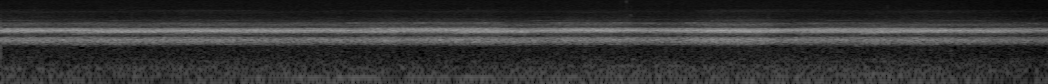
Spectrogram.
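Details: Gray treefrog (Hyla versicolor) mating calls from a couple of frogs in a swamp in New Hampshire, a species that calls from May to mid-summer. A steady, buzzy, unbroken trilling drone runs without pause through the whole stretch.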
